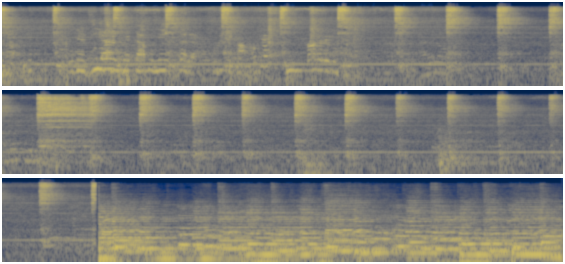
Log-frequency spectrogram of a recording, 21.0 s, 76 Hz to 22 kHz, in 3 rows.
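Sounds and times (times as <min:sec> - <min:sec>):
sharp cymbal-like strikes: 0:00.0 - 0:15.8
slow percussion beat: 0:00.0 - 0:15.8.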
